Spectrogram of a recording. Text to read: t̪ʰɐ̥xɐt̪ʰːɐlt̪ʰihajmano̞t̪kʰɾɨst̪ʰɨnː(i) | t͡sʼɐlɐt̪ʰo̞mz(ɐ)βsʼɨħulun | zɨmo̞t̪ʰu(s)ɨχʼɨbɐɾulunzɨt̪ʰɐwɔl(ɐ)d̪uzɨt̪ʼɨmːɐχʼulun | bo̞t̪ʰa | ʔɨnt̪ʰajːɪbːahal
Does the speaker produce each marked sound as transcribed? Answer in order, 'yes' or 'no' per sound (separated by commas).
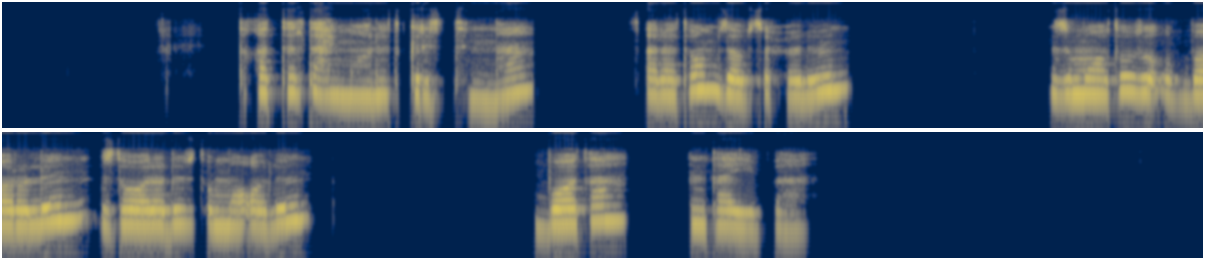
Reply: no, yes, no, yes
